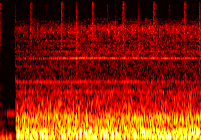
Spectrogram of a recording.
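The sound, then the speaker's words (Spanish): A firefighting helicopter flies over a wildfire, its loud, steady engine roar carrying a rapid, even rotor pulse. The sound starts abruptly after a brief moment and holds at full strength throughout. “Este es el sonido de uno de los cuatro helicópteros que participan en el operativo.”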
